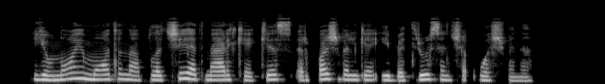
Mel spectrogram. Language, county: Lithuanian, Utena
